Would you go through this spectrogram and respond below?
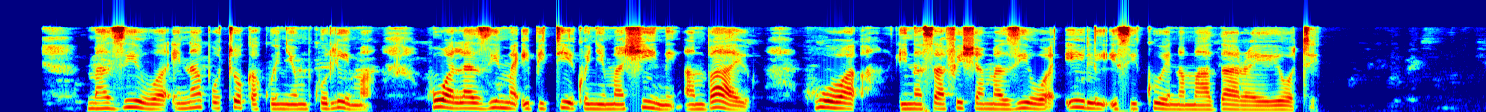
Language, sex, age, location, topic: Swahili, female, 36-49, Mombasa, agriculture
